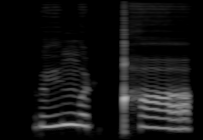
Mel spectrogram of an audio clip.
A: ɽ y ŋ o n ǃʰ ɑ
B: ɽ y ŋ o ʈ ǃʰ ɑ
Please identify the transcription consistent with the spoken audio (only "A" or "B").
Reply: B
